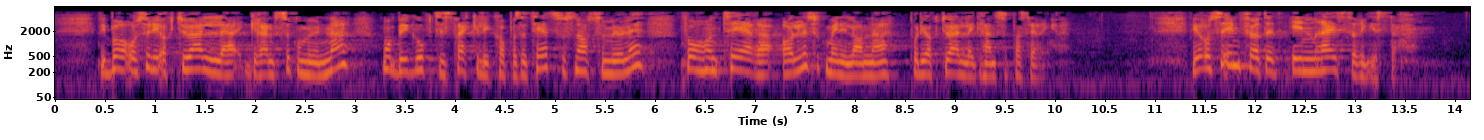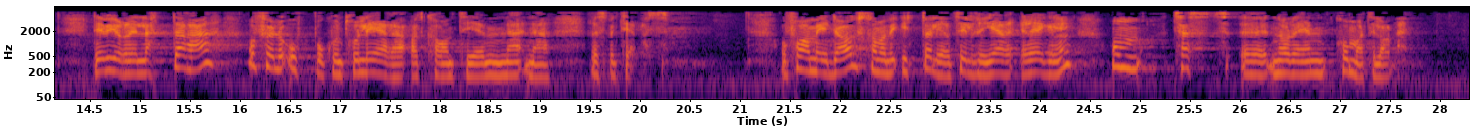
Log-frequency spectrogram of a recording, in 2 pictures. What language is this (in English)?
Norwegian Bokmål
